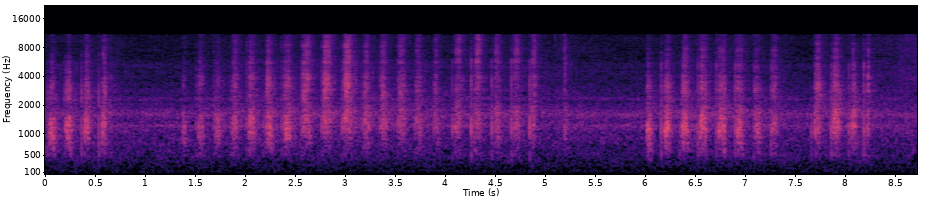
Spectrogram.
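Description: A thin scratch art paper sheet, a black coating over a metallic layer, is scratched with short strokes of a green stylus tip while a long-nailed hand rests on the sheet. Dry, bright, rasping strokes come in quick rhythmic bursts, strongest around 1 kHz and up into the highs, with no low end. The bursts are broken by short pauses near 1 second and between about 5 and 6 seconds.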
